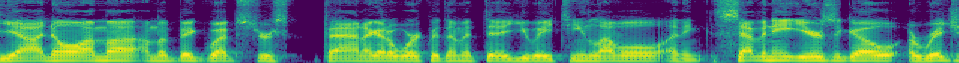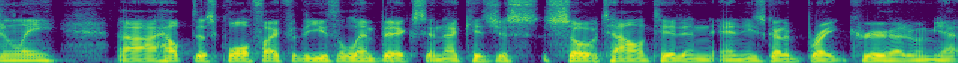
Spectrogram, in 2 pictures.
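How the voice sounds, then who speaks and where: A plain, everyday voice with a Canadian accent, a fairly quick pace, and ordinary pitch variation. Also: man, medium pitch for a man. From Canada. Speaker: rugby coach and podcast co-host. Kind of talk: podcast chat.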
